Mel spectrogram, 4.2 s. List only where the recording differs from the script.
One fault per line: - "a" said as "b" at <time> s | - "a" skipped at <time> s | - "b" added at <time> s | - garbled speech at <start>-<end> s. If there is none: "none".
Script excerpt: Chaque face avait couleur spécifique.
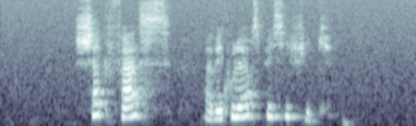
none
